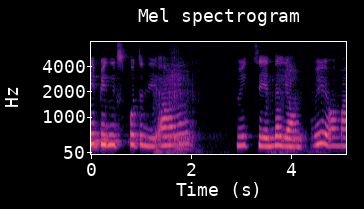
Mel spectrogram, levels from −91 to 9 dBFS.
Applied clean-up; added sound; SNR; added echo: neural mask model DeepFilterNet 3.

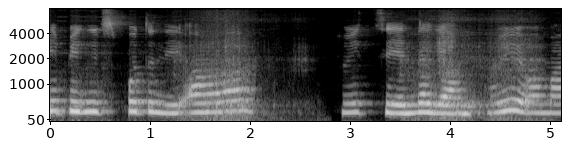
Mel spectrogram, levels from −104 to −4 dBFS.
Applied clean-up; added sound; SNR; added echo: neural separator model SepFormer DNS4.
